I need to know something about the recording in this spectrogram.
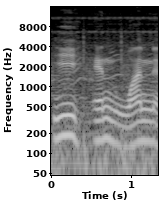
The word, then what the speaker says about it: e:N1: I wonder how come Honda didn't name it n E1 that will be much a funkier name cuz it's just like any1 right NE E1 but no it's a e N1 and doesn't uh rhyme with anything okay basically uh you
